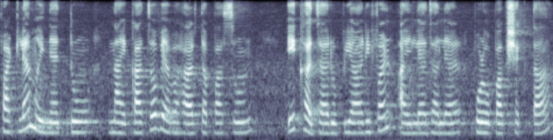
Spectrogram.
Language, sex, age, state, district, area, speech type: Goan Konkani, female, 30-45, Goa, Tiswadi, rural, read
